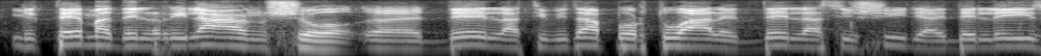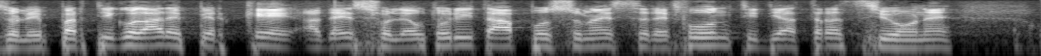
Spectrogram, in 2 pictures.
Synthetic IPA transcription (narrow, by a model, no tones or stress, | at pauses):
ilt̪ɛːmad̪elrilant͡ʃod̪elːat̪ːivit̪apːort̪uaːled̪elːasit͡ʃiːljaed̪ːelːeiːzoleimpart̪ikolaːɾeperk̟ead̪ɛsːoleawt̪oɾit̪apːɔsːonoɛsːeɾefont̪id̪iat̪ːɾat̪sːjoːne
